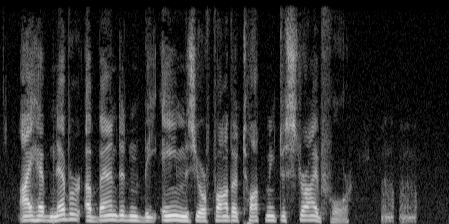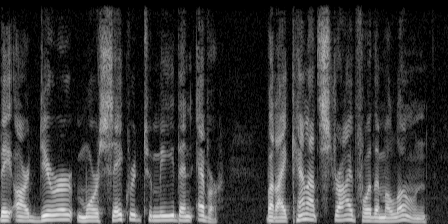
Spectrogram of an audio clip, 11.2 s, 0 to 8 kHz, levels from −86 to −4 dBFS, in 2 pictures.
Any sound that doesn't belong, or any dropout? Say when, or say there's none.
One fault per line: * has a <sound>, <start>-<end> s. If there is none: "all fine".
* has a laugh, 4.8-5.2 s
